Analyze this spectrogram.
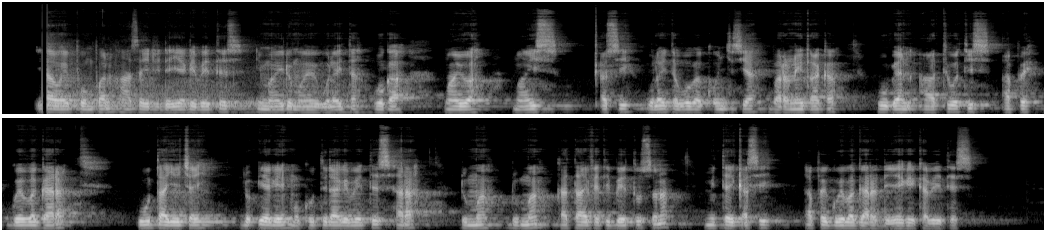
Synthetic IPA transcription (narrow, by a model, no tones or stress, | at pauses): ʔɪsaːwɐjpɔmpɐnhaːsɐjɪd̪ɪd̪ɛʔɪjɐɡɛbeːt̪ːe̞ːsɪmaːjɪd̪ɔmaːjʊwɐwɔlɐjt̪ːɐwɔɡamaːjʊwɐmaːjɪs | kʼɐsːɪwɔlɐjt̪ːɐwɔɡakʼɔnt͡ʃʼɪsɪjɐbɐɾɐneːt̪ʼaːkːɐ | huːpʼɪjɐnaːt̪ːɪwɔt̪ɪsɐpːɛɡʊjɛbɐɡːaːɾɐ | uːt̪ːaːjɛt͡ʃːɐjlɔʔɪjɐɡeːmɔkːuːt̪ːɪd̪aːɡebe̞ːt̪ːe̞ːshɐɾɐd̪ʊmːɐd̪ʊmːɐkɐt̪ːaːɪfɛt̪ɪbe̞ːt̪ːosɔnɐ | mɪt̪ːɐjkʼɐsɪ | ɐpːɛɡʊjɛbɐɡːaːɾɐd̪ɛʔɛjɐɡeːkːɐbe̞ːt̪ːe̞ːs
